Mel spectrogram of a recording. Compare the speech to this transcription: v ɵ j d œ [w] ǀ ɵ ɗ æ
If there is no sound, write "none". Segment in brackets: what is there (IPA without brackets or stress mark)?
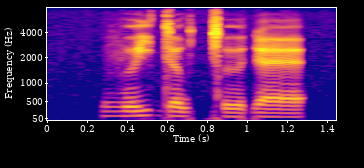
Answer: w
